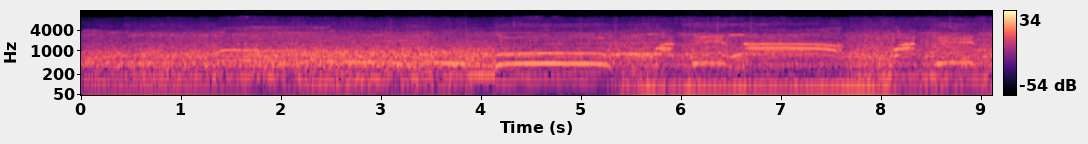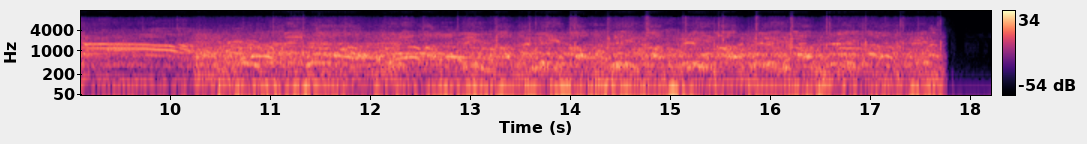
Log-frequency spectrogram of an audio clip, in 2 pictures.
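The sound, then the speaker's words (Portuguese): A huge stadium crowd at a final in Brazil boos and applauds the president at once, a dense, loud roar that holds steady for about eighteen seconds, with rising shouts and whistles breaking through midway. “Vamos ouvir as vaias e os aplausos?”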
